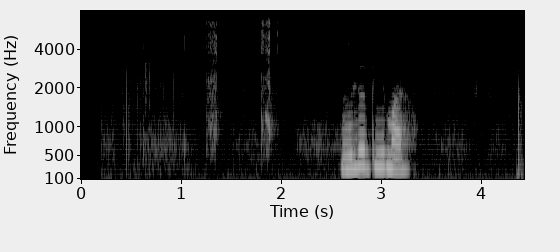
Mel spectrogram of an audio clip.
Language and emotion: Russian, neutral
